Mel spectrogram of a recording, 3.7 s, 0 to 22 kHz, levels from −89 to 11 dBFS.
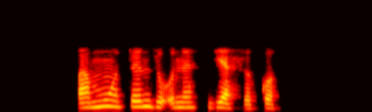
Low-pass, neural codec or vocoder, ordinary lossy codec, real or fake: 3.6 kHz; none; Opus, 16 kbps; real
